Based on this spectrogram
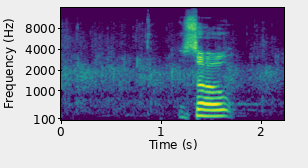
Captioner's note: applause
